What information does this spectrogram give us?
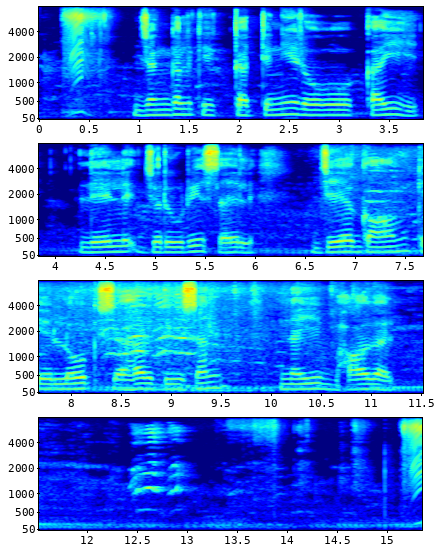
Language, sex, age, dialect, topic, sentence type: Maithili, male, 25-30, Bajjika, agriculture, statement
